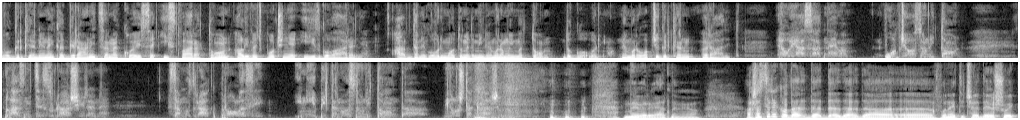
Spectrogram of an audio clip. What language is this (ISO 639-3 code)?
hrv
